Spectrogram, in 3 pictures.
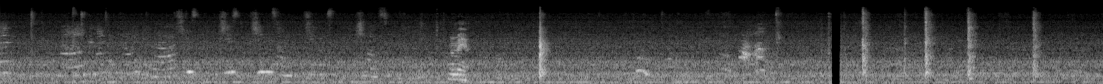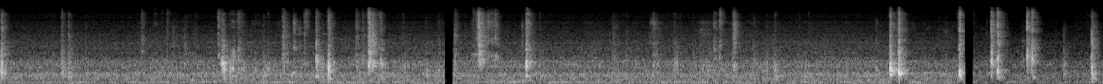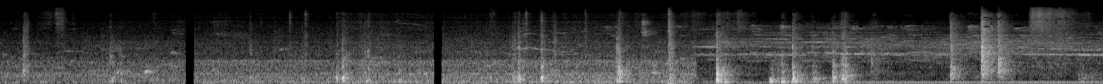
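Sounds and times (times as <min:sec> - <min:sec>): steady background hum: 0:00.0 - 0:33.0.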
